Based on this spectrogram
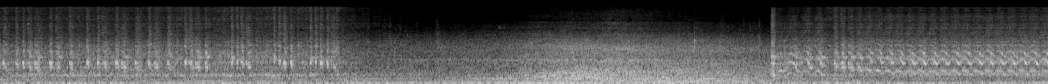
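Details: Car turned over with the key: repeated starter clicking at about three clicks a second, and the engine never fires or catches, so it does not start.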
